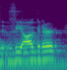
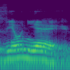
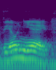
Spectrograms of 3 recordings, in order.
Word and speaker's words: Viognier: and so you know it looks like it's pronounced um viogner uh or wagner as some people very uh deliberately proclaimed but but it is vionier vionier and it is a grape that quite frankly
